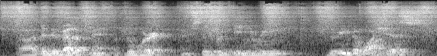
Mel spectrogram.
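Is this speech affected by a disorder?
No.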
